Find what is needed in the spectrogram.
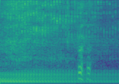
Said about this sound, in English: this motorcycle, is just, I see him quite a few mornings, and it's still pre-sunrise, and he has lights on the bottom of the motorcycle that point down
